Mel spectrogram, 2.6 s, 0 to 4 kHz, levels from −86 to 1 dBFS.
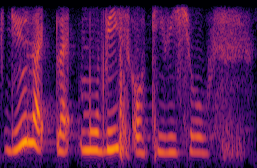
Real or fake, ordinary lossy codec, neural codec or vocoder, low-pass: real; none; none; 3.6 kHz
